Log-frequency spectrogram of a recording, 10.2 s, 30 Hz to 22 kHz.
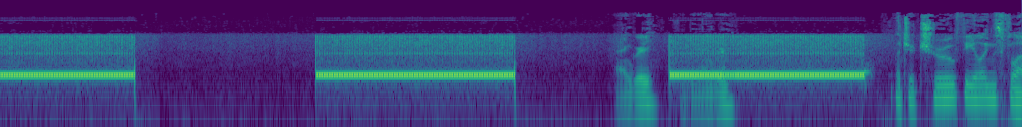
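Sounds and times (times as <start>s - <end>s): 
telephone ringing on an outgoing call: 0.0s - 1.4s, 3.2s - 5.2s, 6.7s - 8.7s
speech: 9.1s - 10.2s.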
